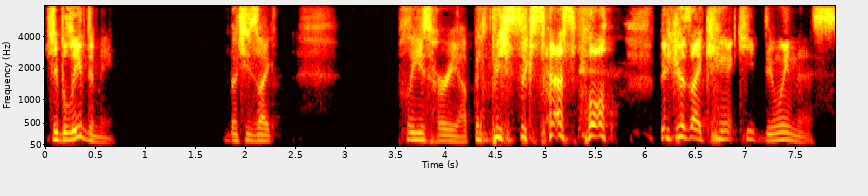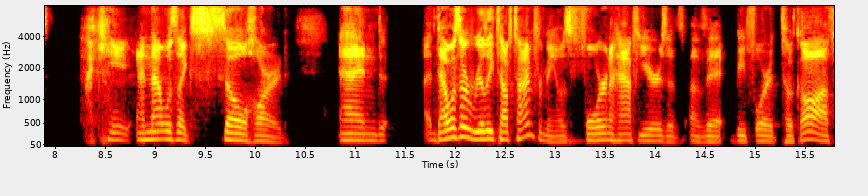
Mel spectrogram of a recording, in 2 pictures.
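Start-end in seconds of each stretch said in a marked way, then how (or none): 3.5-8.8 mock begging, desperate, wrung-out and heartfelt. Retelling what the speaker's mother said while she believed in him: imitating a desperate plea. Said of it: "she said it in such a like emotional, desperate way".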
